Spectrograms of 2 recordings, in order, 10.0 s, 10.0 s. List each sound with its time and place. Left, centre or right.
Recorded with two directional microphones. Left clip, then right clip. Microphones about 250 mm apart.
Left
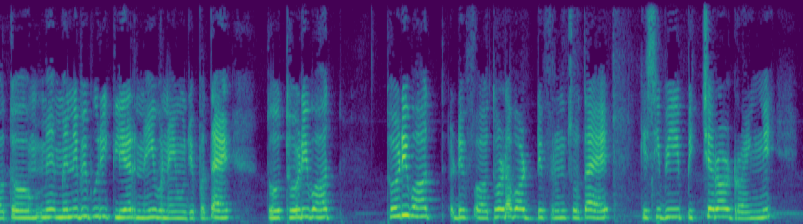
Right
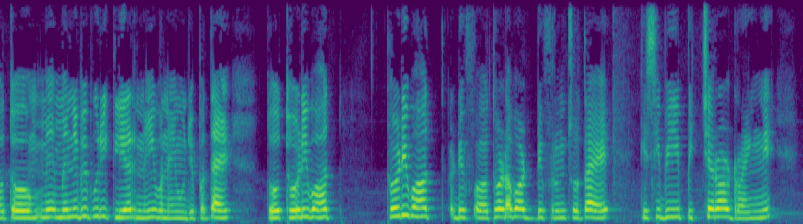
0.0 s speech: right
